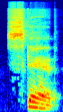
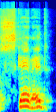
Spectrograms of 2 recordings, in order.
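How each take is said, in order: First: The ending adds no extra syllable. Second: The ending is said as an extra syllable. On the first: The speaker calls it right. "pronunciar básicamente sin el E" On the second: The speaker calls it wrong. "no pronuncio scared. Scared no existe"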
